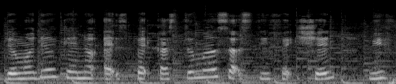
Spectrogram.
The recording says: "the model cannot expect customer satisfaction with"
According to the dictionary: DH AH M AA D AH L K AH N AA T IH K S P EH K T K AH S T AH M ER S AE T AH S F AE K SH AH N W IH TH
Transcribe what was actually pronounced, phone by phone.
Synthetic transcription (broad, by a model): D AH M AA D AH L K AH N AA T IH K S P EH K T K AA S T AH M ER S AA S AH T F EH K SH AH N W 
